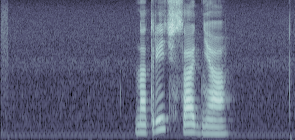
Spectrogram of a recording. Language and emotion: Russian, sad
